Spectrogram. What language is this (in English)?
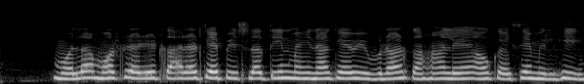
Chhattisgarhi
